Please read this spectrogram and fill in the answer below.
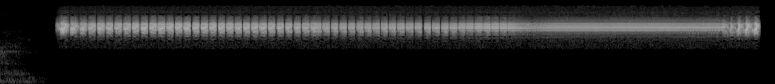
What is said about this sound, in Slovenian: Tako da zelo razširjen po vsem sredozemlju je veliki škržat. Um, v Sloveniji je to največja vrsta med vsemi um, in, in je pogost uh, v naši istri, pa tudi na Goriškem in na Krasu, in se oglaša tak.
